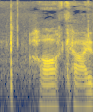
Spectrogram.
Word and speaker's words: hake: that is i have i think that is the correct pronunciation of these i hate brushes they're actually called hakai they originate from japan i think the one the run ransom ones i used um he's sort of based they're sort of adapted from the the original japanese brushes and hakai i think he's how they are pronounced over there um frank clark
